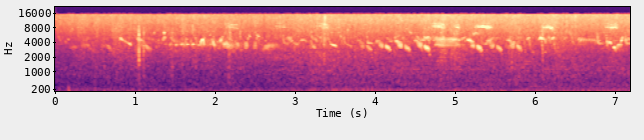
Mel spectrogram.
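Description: Birdsong: small birds chirping in quick runs of short, falling notes, busiest in the middle, over a steady low hum.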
